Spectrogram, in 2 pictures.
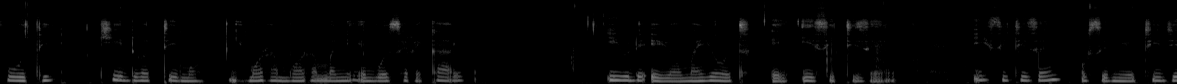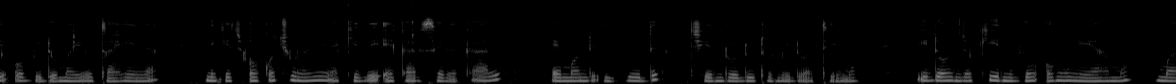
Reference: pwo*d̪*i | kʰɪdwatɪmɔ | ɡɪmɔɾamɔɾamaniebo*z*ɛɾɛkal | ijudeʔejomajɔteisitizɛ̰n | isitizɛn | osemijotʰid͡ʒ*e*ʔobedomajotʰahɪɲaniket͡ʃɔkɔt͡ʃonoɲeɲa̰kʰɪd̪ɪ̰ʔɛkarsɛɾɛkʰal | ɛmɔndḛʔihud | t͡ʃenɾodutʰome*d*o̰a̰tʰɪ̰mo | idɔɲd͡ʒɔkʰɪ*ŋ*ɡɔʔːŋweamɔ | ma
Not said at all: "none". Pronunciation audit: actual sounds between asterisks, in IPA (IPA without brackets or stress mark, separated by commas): t̪, s, e, d, n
